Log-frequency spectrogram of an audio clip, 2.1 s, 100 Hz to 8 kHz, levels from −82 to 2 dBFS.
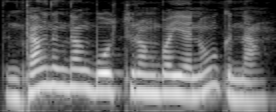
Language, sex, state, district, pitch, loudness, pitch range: Garo, female, Meghalaya, South Garo Hills, 220 Hz, -15 LUFS, 195-240 Hz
